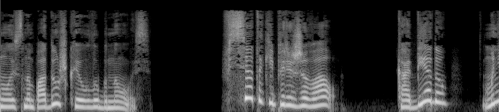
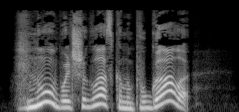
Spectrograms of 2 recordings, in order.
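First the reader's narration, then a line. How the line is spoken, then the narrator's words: Loud voice. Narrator (Russian): громко произнес Вик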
